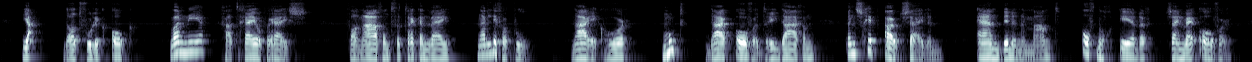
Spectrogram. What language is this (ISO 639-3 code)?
nld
